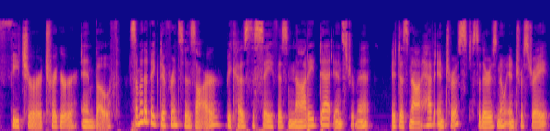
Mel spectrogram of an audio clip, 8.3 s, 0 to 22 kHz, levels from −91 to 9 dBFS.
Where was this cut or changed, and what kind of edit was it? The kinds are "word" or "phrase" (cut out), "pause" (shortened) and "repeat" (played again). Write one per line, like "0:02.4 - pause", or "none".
none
